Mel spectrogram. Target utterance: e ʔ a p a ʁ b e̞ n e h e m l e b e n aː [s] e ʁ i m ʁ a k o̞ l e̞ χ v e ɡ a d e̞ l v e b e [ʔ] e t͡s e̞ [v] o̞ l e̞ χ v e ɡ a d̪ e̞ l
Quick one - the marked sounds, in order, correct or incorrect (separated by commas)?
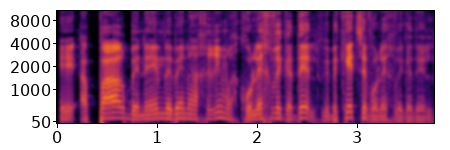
incorrect, incorrect, correct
